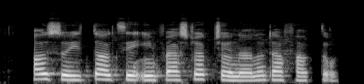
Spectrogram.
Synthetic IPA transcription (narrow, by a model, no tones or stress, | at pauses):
ɔsoitɔkseʔĩnfɾastɾak̚t͡ʃɔnãnʊ̃dafak̚tɔ̰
